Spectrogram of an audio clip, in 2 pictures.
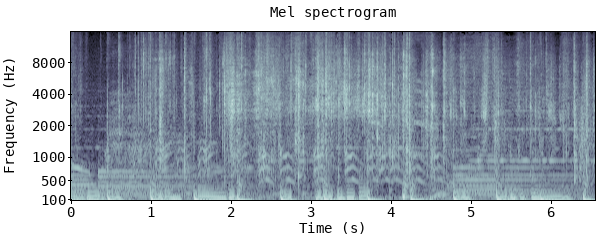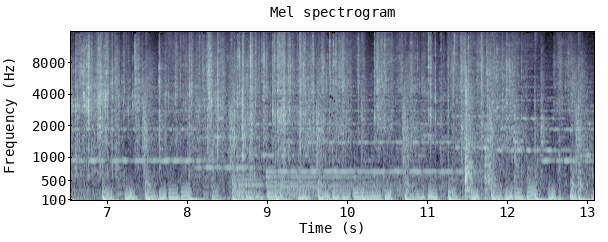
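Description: Background music with a steady beat, over the crinkling of a Kinder Surprise egg's foil wrapper being peeled off by hand.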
